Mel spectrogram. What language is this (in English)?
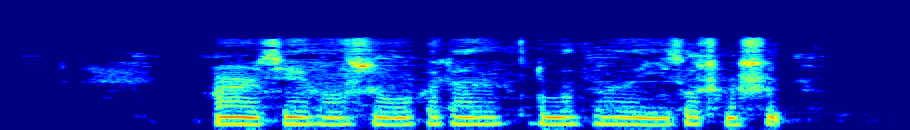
Chinese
